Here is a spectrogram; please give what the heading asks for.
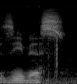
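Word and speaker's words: Zebes: So when you first land on planet Zebus, yes, pronounce it Zebus.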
